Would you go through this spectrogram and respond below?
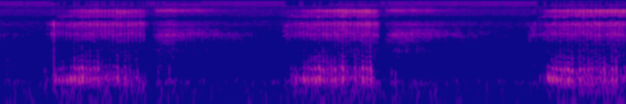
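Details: Soft rhythmic snoring from a sleeping ginger cat, about three breaths in six seconds, each a low rumbling inhalation with quiet gaps between; snoring.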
